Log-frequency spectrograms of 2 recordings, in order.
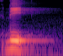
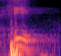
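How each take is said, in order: First: The r sounds like a Japanese r. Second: The r sounds like a Portuguese r. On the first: The speaker calls it right. "É ri" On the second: The speaker calls it wrong. "não é ri"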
